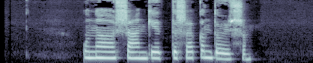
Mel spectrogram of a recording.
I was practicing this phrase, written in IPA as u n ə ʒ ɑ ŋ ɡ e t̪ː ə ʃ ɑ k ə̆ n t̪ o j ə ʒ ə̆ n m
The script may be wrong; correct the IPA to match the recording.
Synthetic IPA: u n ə ʃ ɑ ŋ ɡ e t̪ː ə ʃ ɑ k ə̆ n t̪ o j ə ʃ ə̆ m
